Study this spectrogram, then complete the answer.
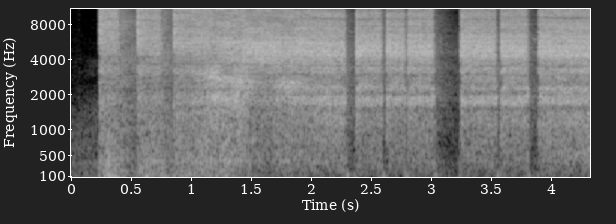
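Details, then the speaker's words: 2006 Toyota Hilux 2.5 D4D diesel, crank-no-start with no codes: compressed air blown into the tank feed line hisses straight back out in sharp bursts; fuel tank line seriously blocked and the diesel is dirty. "the air is just coming straight back. We have a serious blockage. I can actually hear the tank."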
